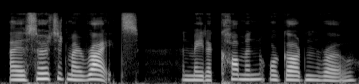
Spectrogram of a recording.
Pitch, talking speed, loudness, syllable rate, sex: 210 Hz, 185 wpm, -20 LUFS, 5.1 syllables/s, female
